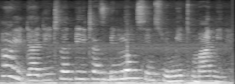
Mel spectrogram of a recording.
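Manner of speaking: ordinary delivery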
